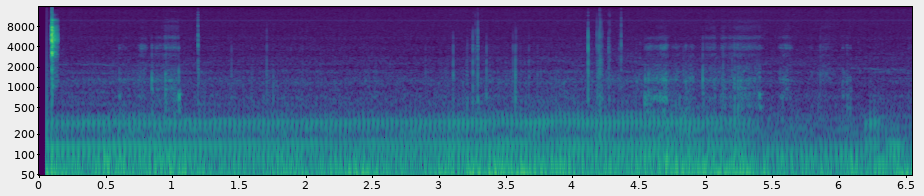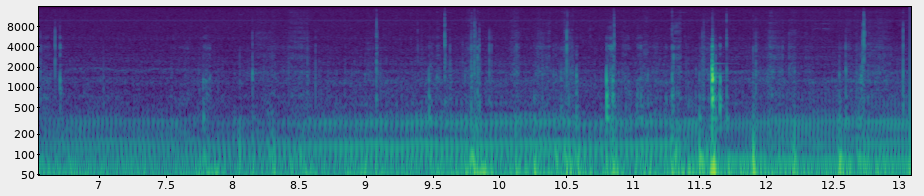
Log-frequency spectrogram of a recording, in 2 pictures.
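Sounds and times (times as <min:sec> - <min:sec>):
motorcycle engine running: 0:00.2 - 0:13.0
knocks and rattles from bike: 0:02.9 - 0:06.9, 0:07.6 - 0:13.0.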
